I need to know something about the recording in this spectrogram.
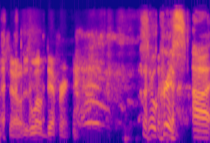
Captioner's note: laughter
